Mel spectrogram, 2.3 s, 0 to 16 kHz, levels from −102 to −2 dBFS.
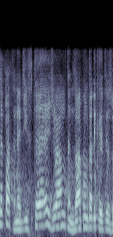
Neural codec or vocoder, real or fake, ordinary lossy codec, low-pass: codec, 16 kHz, 2 kbps, FreqCodec, smaller model; fake; Opus, 64 kbps; 7.2 kHz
